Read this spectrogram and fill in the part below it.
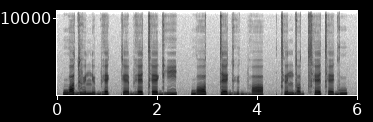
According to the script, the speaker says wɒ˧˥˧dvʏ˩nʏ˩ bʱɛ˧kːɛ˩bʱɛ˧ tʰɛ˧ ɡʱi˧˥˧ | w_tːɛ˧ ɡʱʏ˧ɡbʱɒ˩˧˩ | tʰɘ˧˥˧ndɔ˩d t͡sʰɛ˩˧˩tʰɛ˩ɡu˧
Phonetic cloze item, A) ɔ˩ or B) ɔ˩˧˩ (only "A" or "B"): B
